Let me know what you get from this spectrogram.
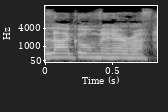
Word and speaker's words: La Gomera: Yeah, La Gomera.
